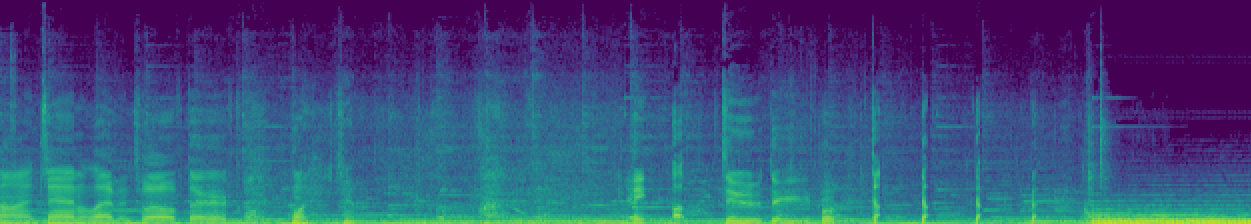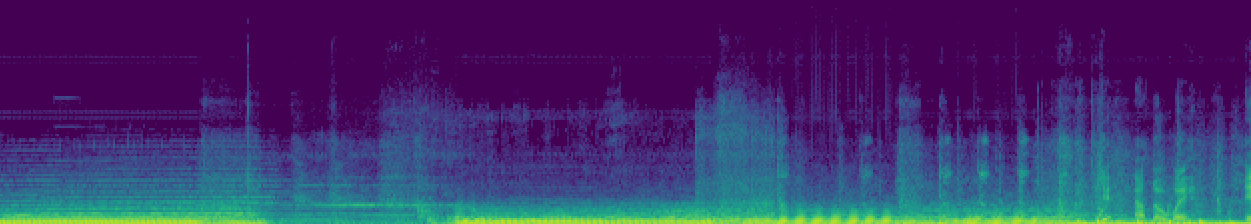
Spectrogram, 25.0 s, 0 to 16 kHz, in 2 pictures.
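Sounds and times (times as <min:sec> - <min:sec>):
brass line playing: 0:00.0 - 0:15.4, 0:17.0 - 0:23.8
low bugle notes: 0:10.2 - 0:16.0, 0:16.8 - 0:23.8.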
